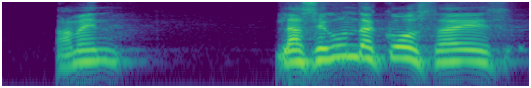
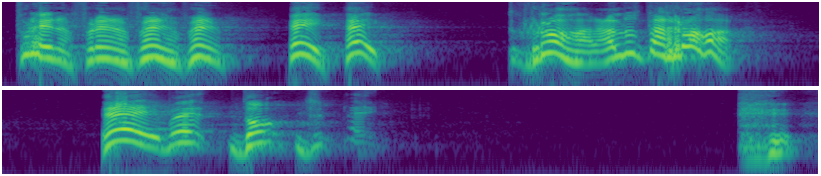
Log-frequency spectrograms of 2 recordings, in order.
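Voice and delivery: louder, higher urgent yelling; backseat driver panic; 4 semitones higher, 6 dB louder than usual. Retold or imitated. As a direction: yell at the driver to brake. (pasajero gritando al chofer, más alto y fuerte)

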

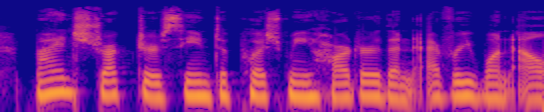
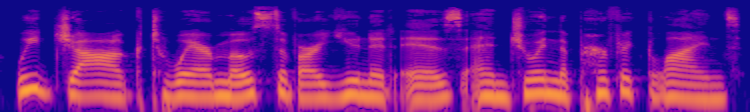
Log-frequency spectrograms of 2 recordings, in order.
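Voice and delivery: ordinary delivery

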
